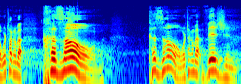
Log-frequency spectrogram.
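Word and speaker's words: chazon (חזון): You know, if you dig into the Hebrew of that proverb, that word that we see is vision or revelation, the Hebrew pronunciation is chazon. Can you say that with me? Chazon. You got to get guttural with me. Chazon. Almost like you're coughing on someone, but don't cough on anybody, all right?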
